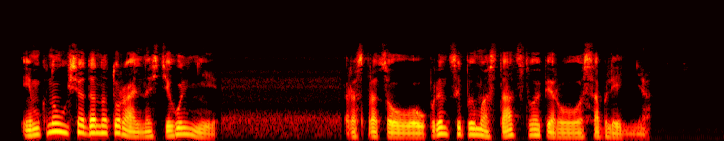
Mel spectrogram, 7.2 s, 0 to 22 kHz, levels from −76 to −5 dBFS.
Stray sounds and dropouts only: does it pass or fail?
pass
